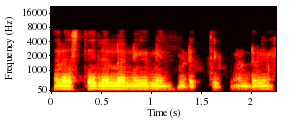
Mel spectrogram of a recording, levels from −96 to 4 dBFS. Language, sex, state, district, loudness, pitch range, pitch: Kannada, male, Karnataka, Raichur, -19 LUFS, 125-135 Hz, 130 Hz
